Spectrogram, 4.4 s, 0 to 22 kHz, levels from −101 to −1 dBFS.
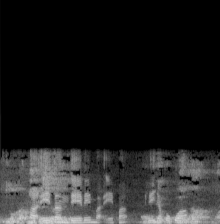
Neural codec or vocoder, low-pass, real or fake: none; 7.2 kHz; real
